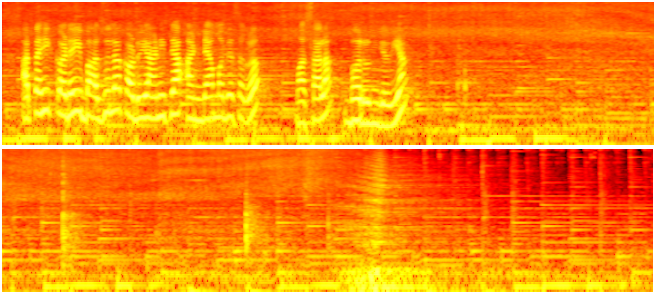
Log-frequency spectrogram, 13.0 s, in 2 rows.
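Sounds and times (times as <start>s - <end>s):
masala sizzling: 0.0s - 12.0s
loud low whoosh: 9.6s - 12.2s.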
